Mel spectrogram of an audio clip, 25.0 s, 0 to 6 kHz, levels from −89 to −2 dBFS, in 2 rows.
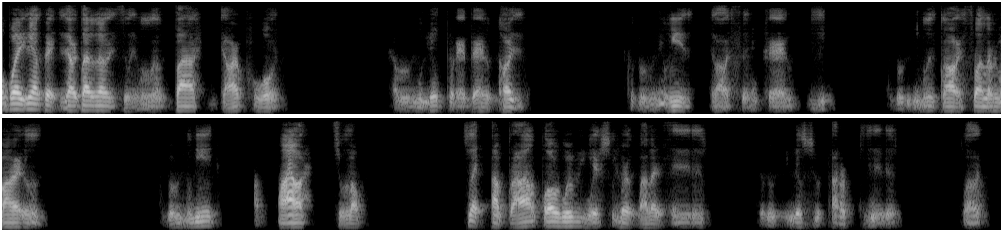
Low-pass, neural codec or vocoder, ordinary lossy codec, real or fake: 5.4 kHz; codec, 16 kHz, 0.5 kbps, FreqCodec, larger model; MP3, 48 kbps; fake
